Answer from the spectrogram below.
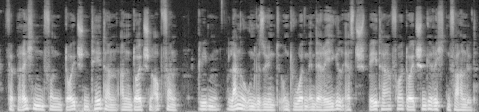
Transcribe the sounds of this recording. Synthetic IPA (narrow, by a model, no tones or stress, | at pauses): fɛɐbʁɛçn̩fɔndɔʏt͡ʃn̩tʰɛːtɐna̰ndɔʏt͡ʃn̩ʔɔ̰pfɐn | b̥liːbm̩laŋəʔʊnɡəzyːntʊ̰ntv̥ʊɐdn̩ɪndeːɐʁeːɡl̩ḛːɐstʃpɛːtʰɐfoːɐdɔʏt͡ʃn̩ɡəʁɪçtn̩fɛɐhandl̩t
